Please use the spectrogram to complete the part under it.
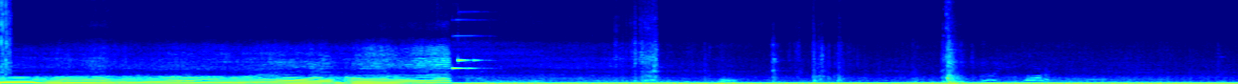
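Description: A small race car engine revs hard, its pitch rising and dipping through several bursts of acceleration. It then drops to a steady, loud lower drone while the car runs on, with occasional sharp knocks and crackles over the rumble.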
